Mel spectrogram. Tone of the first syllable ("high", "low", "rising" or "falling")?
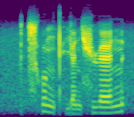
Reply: falling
